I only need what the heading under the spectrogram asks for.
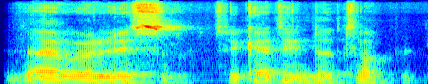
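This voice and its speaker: Tired Austrian man with halting speech. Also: deep voice, monotone, fairly bright tone. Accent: Austrian German. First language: German. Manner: halting, repeats words, apologetic. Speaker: call participant. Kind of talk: casual online debate.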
